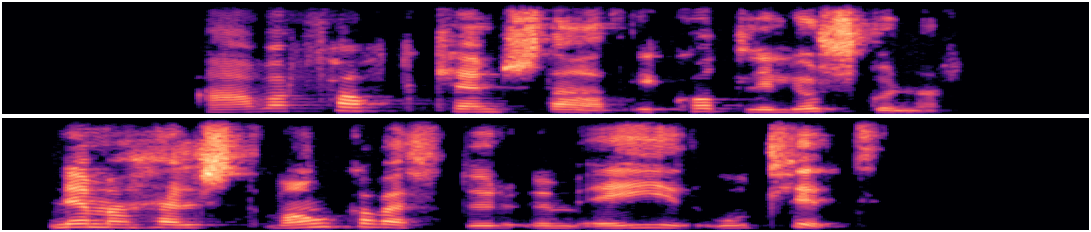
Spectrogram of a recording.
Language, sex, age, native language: Icelandic, female, 50-59, Icelandic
